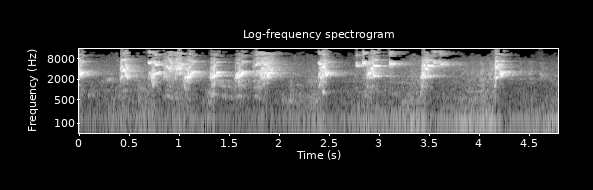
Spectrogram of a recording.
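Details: Javan myna chattering loudly with varied sounds, delivering a dense stream of harsh, grating, squawky notes roughly three or four per second, each scratchy and metallic, with brief gaps between phrases.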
